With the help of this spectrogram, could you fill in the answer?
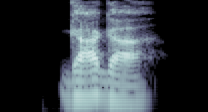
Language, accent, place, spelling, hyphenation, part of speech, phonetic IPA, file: German, Germany, Berlin, gaga, ga‧ga, adjective, [ˈɡaɡa], De-gaga.ogg
- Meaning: gaga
